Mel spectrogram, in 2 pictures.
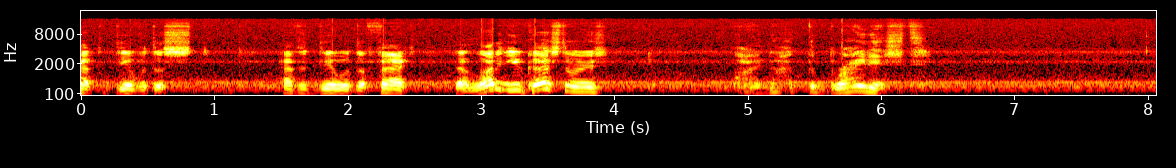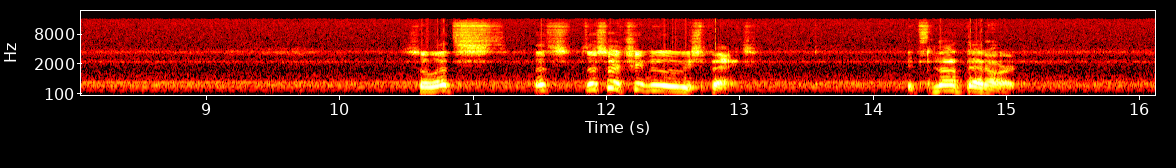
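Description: A man talks with animation close to a microphone, in short bursts with pauses.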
